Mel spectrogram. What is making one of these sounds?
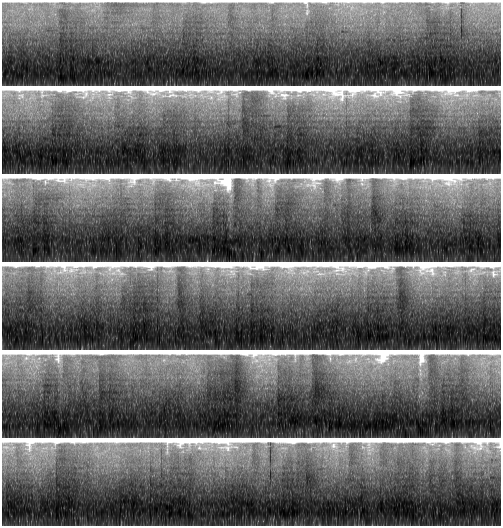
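A train engine rumbles steadily from inside the cab.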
